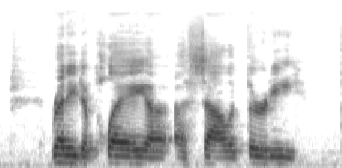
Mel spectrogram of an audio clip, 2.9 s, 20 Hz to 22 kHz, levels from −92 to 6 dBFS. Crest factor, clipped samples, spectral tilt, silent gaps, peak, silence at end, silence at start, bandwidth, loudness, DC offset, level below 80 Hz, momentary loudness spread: 16 dB; under 0.1%; -5.5 dB/octave; none; -8 dBFS; 0.4 s; 0.45 s; 10.5 kHz; -23 LUFS; under 0.1%; -76 dBFS; 8 LU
